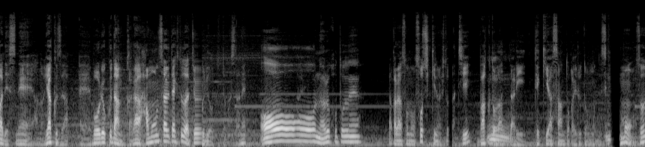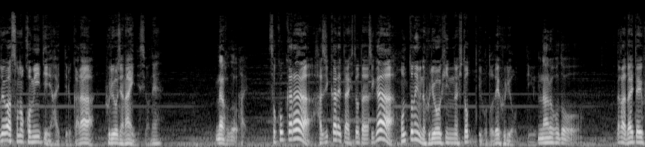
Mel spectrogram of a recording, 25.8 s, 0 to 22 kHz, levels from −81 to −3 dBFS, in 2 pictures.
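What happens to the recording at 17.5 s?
Nothing goes wrong at 17.5 s; the audio plays through that moment intact.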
